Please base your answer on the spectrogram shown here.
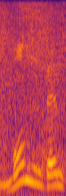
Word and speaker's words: モンデン: 7 番の田村 3 番のモンデンと読みますがセンター体格で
